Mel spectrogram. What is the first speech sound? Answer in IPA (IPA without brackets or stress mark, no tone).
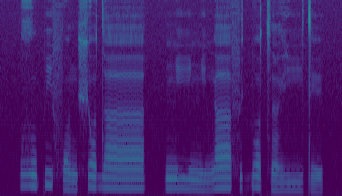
ɣ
